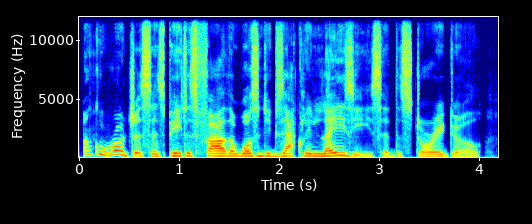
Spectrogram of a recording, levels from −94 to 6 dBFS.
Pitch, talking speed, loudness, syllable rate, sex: 210 Hz, 170 wpm, -18 LUFS, 5.0 syllables/s, female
